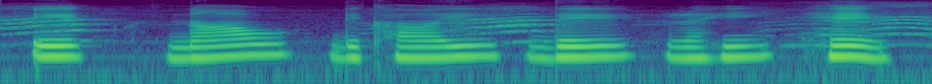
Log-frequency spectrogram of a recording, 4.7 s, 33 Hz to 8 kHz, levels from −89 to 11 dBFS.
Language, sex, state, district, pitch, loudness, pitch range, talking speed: Hindi, female, Madhya Pradesh, Bhopal, 200 Hz, -17 LUFS, 190-205 Hz, 90 wpm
